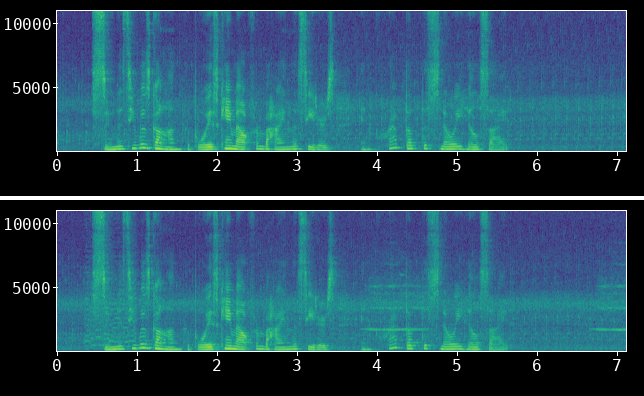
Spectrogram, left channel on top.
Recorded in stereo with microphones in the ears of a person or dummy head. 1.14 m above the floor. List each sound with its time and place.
0.4 s a woman speaking: 5° left (ahead or behind), 0.7 m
